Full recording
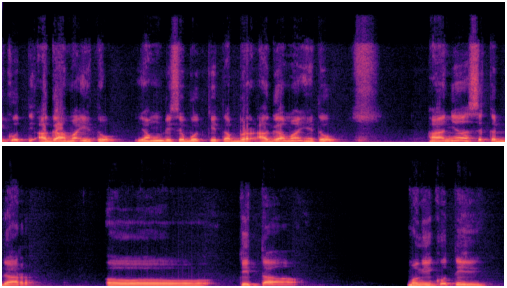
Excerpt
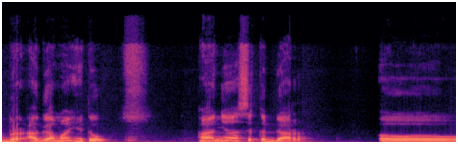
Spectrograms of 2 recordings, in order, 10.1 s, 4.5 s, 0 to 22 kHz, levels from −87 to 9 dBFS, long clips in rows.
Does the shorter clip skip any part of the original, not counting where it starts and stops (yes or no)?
no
